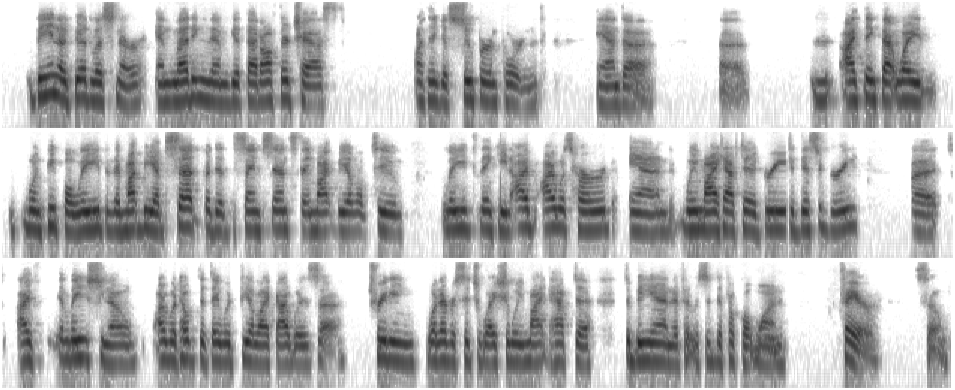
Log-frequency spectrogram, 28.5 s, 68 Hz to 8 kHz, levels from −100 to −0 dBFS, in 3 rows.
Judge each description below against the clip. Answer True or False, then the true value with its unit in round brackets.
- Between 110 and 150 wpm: False (190 wpm)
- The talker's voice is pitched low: False (195 Hz)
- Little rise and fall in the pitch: True (1.8 semitones)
